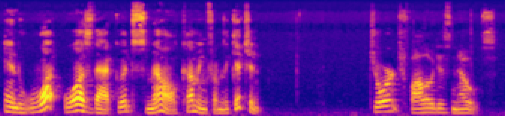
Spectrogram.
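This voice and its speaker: A woman's voice: low-pitched, lively intonation, slow pace, mellow, husky. An older woman reading a children's storybook aloud expressively, with dramatic emphasis and asides to young listeners. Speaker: grandmother reading a picture book aloud.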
